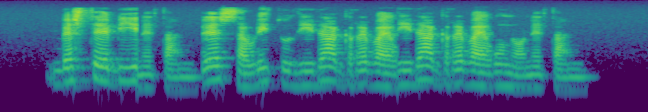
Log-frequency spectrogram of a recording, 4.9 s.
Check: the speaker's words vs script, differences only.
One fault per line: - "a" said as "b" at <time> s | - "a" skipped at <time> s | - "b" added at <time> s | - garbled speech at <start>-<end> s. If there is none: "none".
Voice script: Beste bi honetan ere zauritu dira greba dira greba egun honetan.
none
